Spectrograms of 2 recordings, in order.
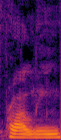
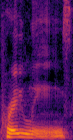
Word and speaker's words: pralines: And so the other lady, she said, well, you mispronounced it and said pralines. And I said, really? I said, no, it's pralines.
